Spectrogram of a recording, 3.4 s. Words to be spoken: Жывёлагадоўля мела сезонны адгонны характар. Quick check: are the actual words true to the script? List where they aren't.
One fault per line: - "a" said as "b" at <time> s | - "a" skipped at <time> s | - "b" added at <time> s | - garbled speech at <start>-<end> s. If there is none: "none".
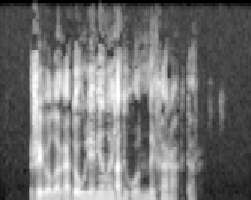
- "сезонны" skipped at 1.5 s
